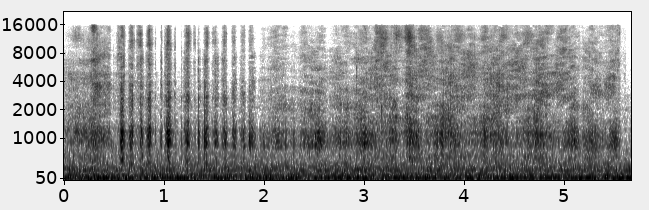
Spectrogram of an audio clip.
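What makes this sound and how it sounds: A small hollow white cardboard box with its open end visible is held in both hands and tapped and scratched with the fingertips close to the microphone. Quick, light papery taps come in a rapid run early on, then give way to steady scratching and rustling with a bright, dry texture over a low, constant hum.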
